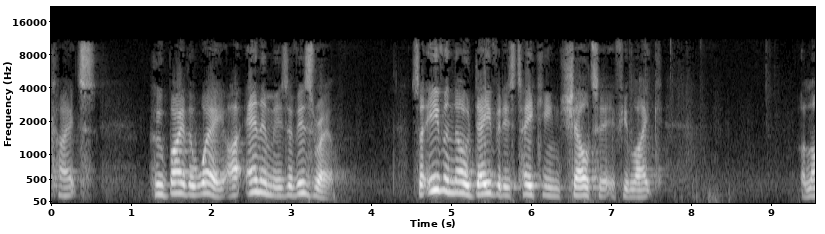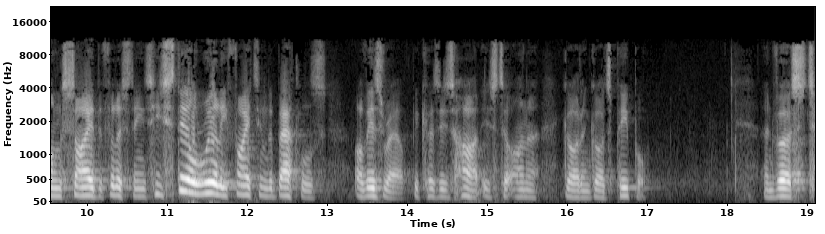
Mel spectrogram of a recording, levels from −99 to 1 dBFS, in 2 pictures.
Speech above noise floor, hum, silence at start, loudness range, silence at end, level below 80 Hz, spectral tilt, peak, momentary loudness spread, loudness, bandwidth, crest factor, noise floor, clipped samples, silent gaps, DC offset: 47 dB; none; 0 s; 12 LU; 0 s; -64 dBFS; -5 dB/octave; 0 dBFS; 16 LU; -16 LUFS; 11 kHz; 18 dB; -63 dBFS; under 0.1%; none; under 0.1%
